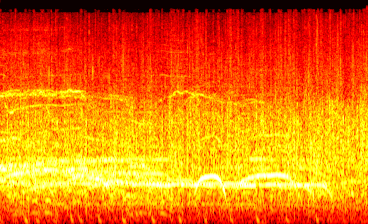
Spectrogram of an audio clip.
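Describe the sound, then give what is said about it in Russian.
A crowd applauds two-time Olympic and five-time world champion synchronized swimmer Asya Davydova, a dense wash of clapping hands that holds at an even, loud level throughout, with some brief tonal whistles or cheers rising and falling above it. “Для тех, кто не следит за тем, что происходит в мире, для тех, кто не знает, как нужно аплодировать героям, объявляю вам тупицам так, как надо.”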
